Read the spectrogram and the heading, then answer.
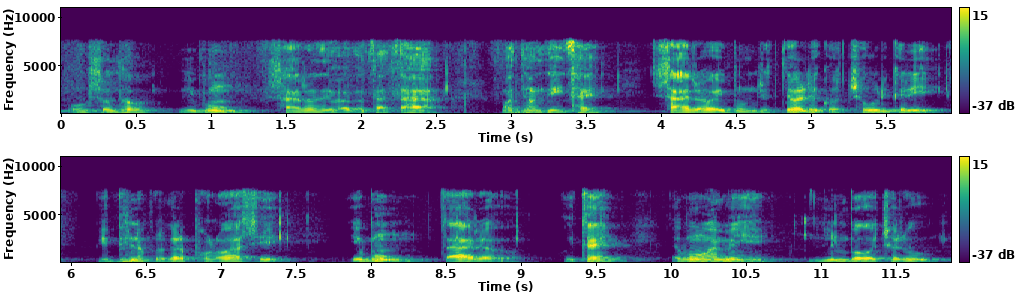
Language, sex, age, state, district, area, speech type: Odia, male, 60+, Odisha, Nayagarh, rural, spontaneous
